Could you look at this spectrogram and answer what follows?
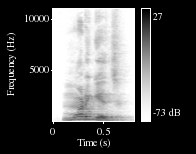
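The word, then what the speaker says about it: mortgage: বানান ঠিক আছে নেক্সট দেখো মর্গেজ তাইতো এটা মর্গেজ এম ও আর টি জি এ জি টি টা কিন্তু উজ্জ্ব থাকে মর্গেজ মানে হচ্ছে বন্ধক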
